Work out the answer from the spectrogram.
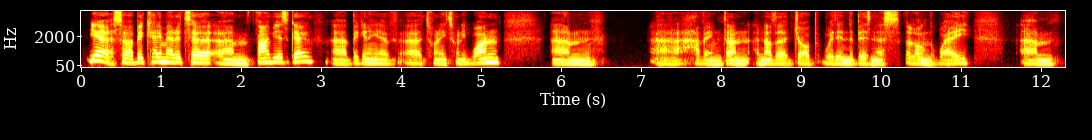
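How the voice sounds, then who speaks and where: A man, a magazine editor, answers interview questions in a measured, thoughtful way, often pausing on "uh" and "um". His voice is bright and forward. The recording is dry and close, with almost no room sound. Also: mid-range voice, fairly even intonation, dry recording. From Wales. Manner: thoughtful, measured, with frequent fillers.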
